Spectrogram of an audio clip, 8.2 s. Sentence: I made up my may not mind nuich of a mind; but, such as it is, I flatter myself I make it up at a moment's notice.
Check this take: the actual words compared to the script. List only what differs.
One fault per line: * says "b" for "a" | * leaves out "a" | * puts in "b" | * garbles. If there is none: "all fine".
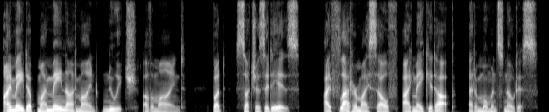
all fine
